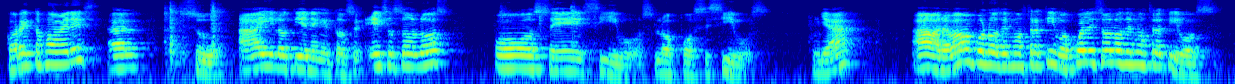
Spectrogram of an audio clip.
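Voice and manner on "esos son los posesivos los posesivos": slow emphasis. Shown as a demonstration. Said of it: "teacher stressing the term".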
